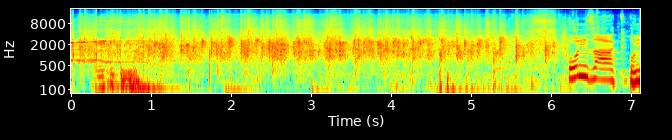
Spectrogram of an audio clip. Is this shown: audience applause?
yes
